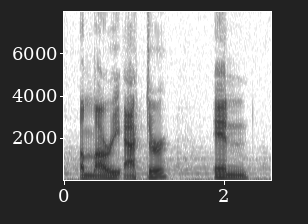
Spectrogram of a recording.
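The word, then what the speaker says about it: Māori: No, it's pronounced Maori. I've heard, okay, the only place I've ever heard it pronounced is Australians and New Zealanders, and they pronounce it Maori.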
